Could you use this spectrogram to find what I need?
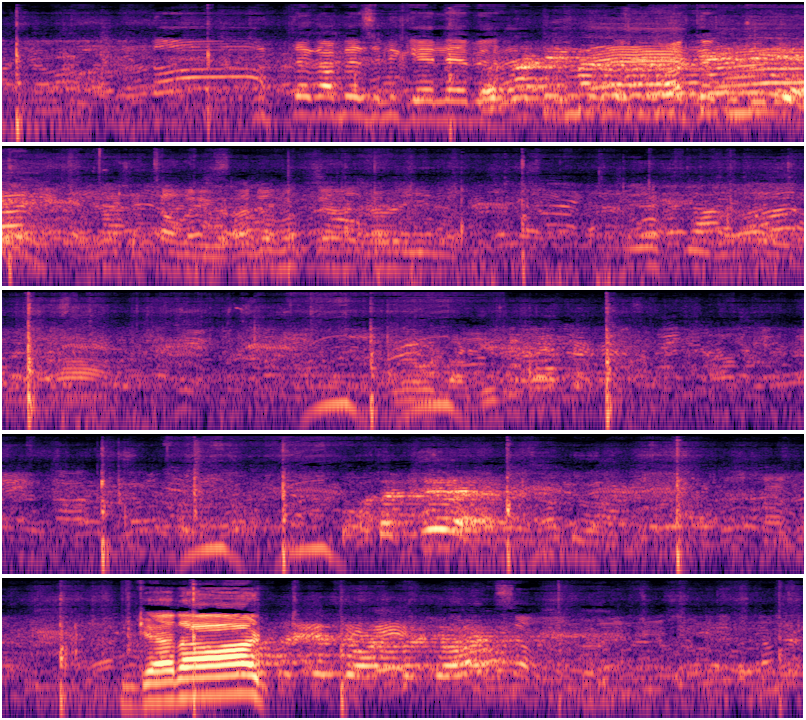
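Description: A large outdoor crowd shouts and cheers from a distance.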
